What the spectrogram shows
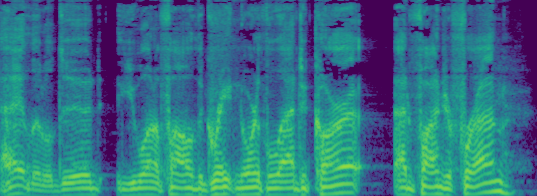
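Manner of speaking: put-on calm turtle voice. Quoting a favorite line from the book: imitating Crush. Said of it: "when Crush said".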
